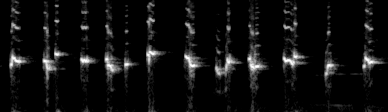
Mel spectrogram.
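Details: Whistled song of a sooty-headed bulbul, meant to spur other bulbuls to sing: short, sweet notes, some rising and some falling, delivered in a bouncy rhythm of about three per second.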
